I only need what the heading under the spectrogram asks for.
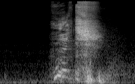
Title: Sneezes with nose blow at the end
